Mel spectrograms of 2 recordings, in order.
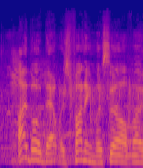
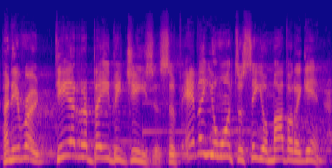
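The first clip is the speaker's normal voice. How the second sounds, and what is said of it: Put-on Italian accent. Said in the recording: “I thought the Italian accent really took it over the top.”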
